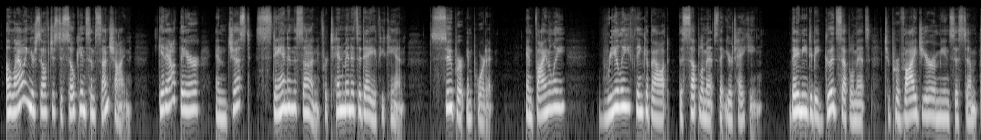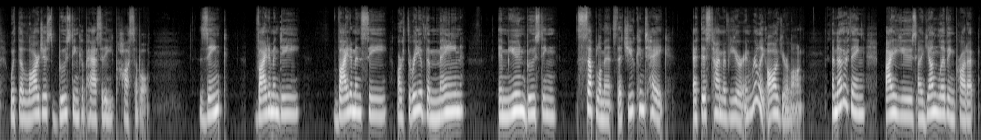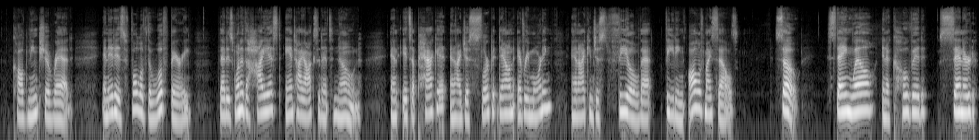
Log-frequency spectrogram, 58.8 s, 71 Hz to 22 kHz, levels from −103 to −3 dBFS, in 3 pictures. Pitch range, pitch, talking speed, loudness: 180-230 Hz, 205 Hz, 140 wpm, -23 LUFS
